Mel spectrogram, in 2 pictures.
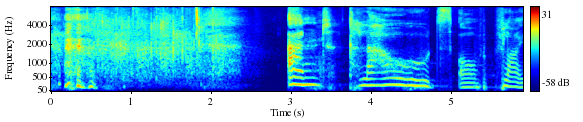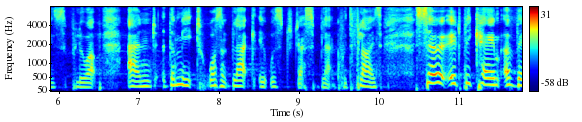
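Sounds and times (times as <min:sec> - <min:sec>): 
audience clapping: 0:00.0 - 0:02.4
speech: 0:00.3 - 0:00.8, 0:03.0 - 0:11.7.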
